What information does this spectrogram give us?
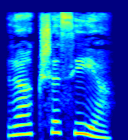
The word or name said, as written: ರಾಕ್ಷಸೀಯ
